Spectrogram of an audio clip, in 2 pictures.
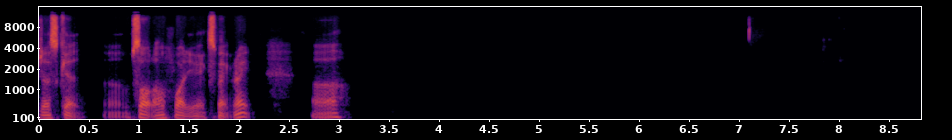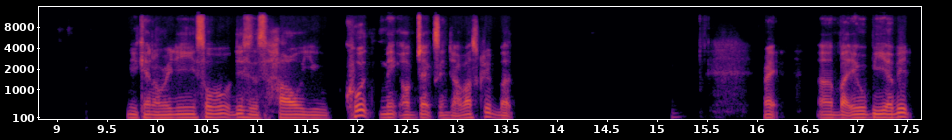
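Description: A young man speaks calmly and closely into a microphone, with pauses.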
